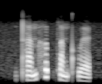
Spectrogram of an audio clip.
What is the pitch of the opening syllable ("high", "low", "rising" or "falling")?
rising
